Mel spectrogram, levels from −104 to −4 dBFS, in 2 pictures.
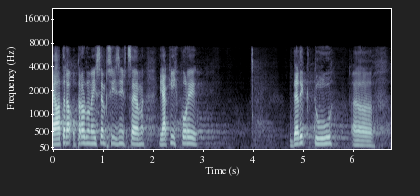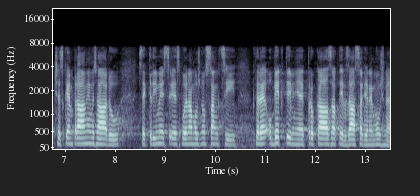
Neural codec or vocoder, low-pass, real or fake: codec, 16 kHz, 4 kbps, FreqCodec, larger model; 7.2 kHz; fake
